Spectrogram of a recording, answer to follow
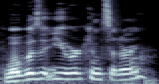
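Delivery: put-on a light German accent, like a calm advisor; hint of a German accent, asking gently. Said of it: "with a nice German accent".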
